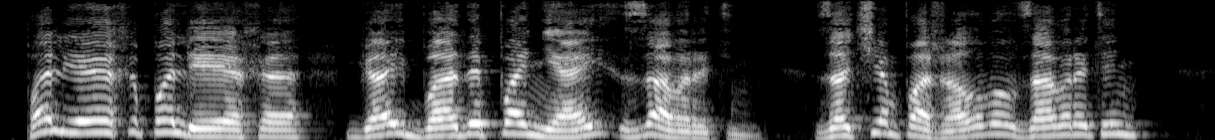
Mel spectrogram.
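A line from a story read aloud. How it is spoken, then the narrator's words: Shouting through laughter. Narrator (Russian): кричал сквозь смех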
